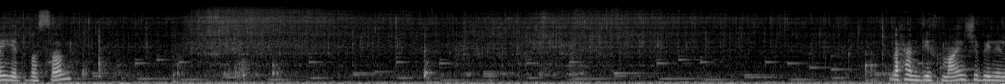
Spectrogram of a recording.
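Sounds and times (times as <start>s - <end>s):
fish and onions sizzling in oil: 0.0s - 10.0s
wooden spatula stirring: 0.4s - 3.0s.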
